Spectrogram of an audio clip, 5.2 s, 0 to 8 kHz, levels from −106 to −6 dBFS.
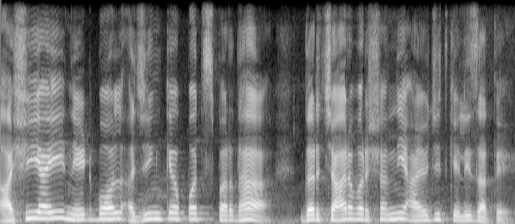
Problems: constant background noise, continuous background conversations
